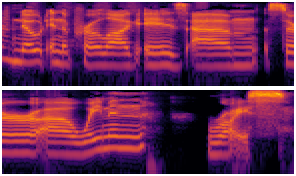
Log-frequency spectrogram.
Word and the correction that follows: Waymar Royce: My yeah, Waymar Royce is how that's pronounced.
